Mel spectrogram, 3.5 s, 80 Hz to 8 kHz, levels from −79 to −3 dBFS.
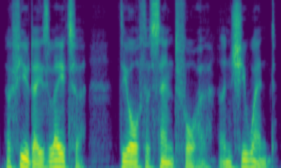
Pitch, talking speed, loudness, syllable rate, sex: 95 Hz, 205 wpm, -17 LUFS, 4.8 syllables/s, male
